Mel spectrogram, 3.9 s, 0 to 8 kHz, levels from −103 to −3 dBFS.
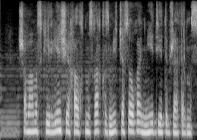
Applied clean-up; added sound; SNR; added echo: neural mask model RNNoise.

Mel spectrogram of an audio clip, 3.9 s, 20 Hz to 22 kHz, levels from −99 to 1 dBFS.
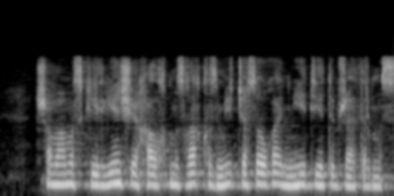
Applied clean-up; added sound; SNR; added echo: none; none; none; none.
